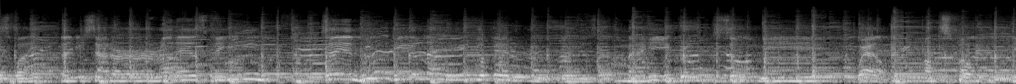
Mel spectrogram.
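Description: Live acoustic folk-rock band: a woman singing lead over strummed acoustic guitars, with a cajon keeping a steady beat.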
